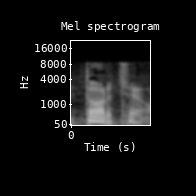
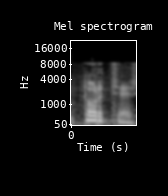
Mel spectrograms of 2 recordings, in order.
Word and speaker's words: Torche: Torch, o Torche, si lo quieres pronunciar tal y como lo leemos.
